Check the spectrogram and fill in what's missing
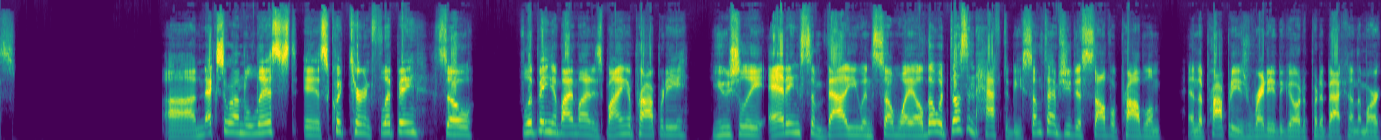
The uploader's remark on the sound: This was a live class recorded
